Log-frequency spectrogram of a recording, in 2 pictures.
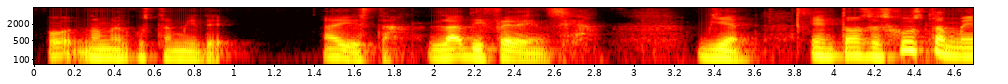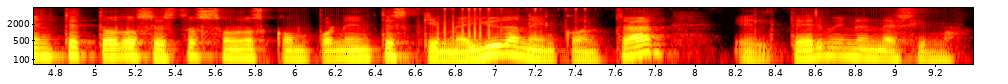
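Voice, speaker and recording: A male math teacher with a mellow, warm tone walks secondary students through a lesson at the board. He is patient and encouraging, breaking each step down and keeping the class with him through frequent check-in questions. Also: mid-range voice, lively intonation, moderate pace, creaky, breathy edge. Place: classroom whiteboard.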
